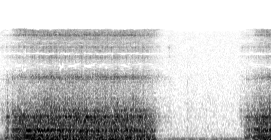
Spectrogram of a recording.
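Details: Snoring from a sleeper who later sleepwalked to pee with no recollection: a loud, rumbling, rattling snore lasting about two seconds, then a pause before the next breath.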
